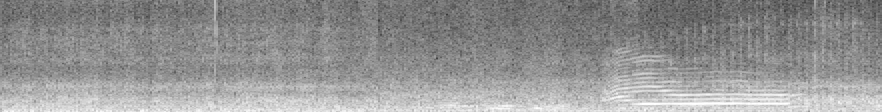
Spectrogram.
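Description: A cat meowing once about three seconds in: a single call that rises quickly and is then held level for about a second. Faint chatter and a low steady hum lie under it.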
